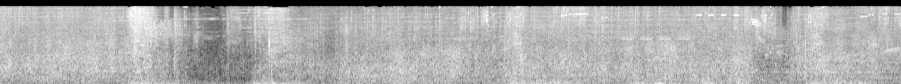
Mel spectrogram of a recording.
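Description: Wind rushes past a rider sliding along a zip line.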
